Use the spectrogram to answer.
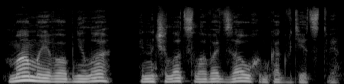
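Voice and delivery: usual speaking voice

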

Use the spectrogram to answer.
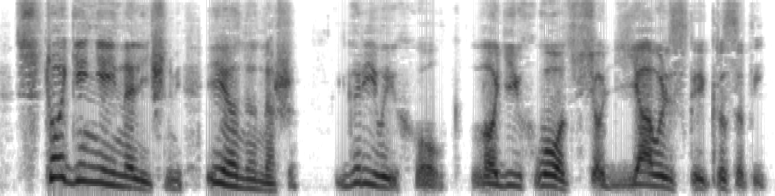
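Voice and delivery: high, drawling sales pitch; foppish enraptured husband. A narrator's reading. Husband praising the horse, high drawling rapture.

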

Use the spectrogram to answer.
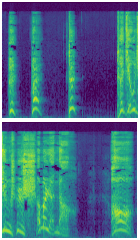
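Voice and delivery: high-pitched startled outburst; stammer, then burst out in high bewilderment; blurting out. A narrator's reading. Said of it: "蝴蝶花忍不住说". (按捺不住地惊呼)

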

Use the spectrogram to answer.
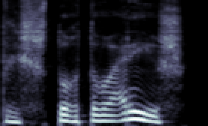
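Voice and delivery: slow, low hissing question; hissed. Acted. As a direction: hiss it at him. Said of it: "прошипел магистр".

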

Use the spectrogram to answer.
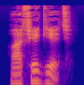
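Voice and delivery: usual speaking voice

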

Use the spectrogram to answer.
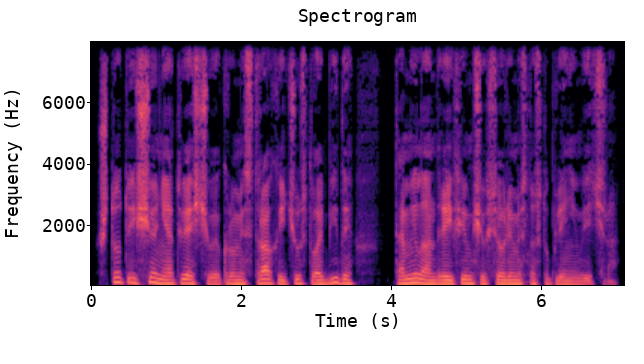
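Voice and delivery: usual speaking voice

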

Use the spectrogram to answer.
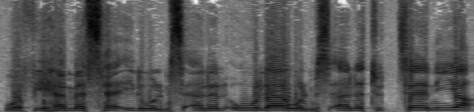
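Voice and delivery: parodying a jurist listing his points; mock scholarly recitation. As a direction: rattle off the rulings like a pompous scholar. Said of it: "حتى هو كيقول لك".

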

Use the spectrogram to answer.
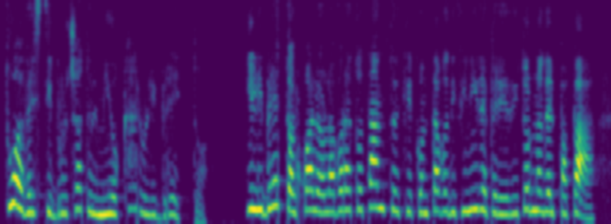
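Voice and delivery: più alta e forte, incredula; sconvolta. Acted. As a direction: ferita e indignata. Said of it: "disse Joe pallidissima". (Jo sconvolta parla ad Amy del libro perduto)

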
